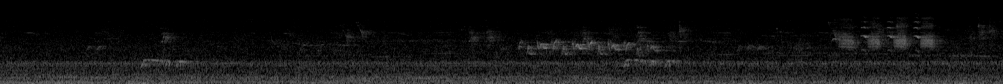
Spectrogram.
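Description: Wild birds calling, not the preening dove: a short low whistled call repeats every two to three seconds. Midway there is a brief jumble of chirps, and near the end a quick run of about five sharp chirps.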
